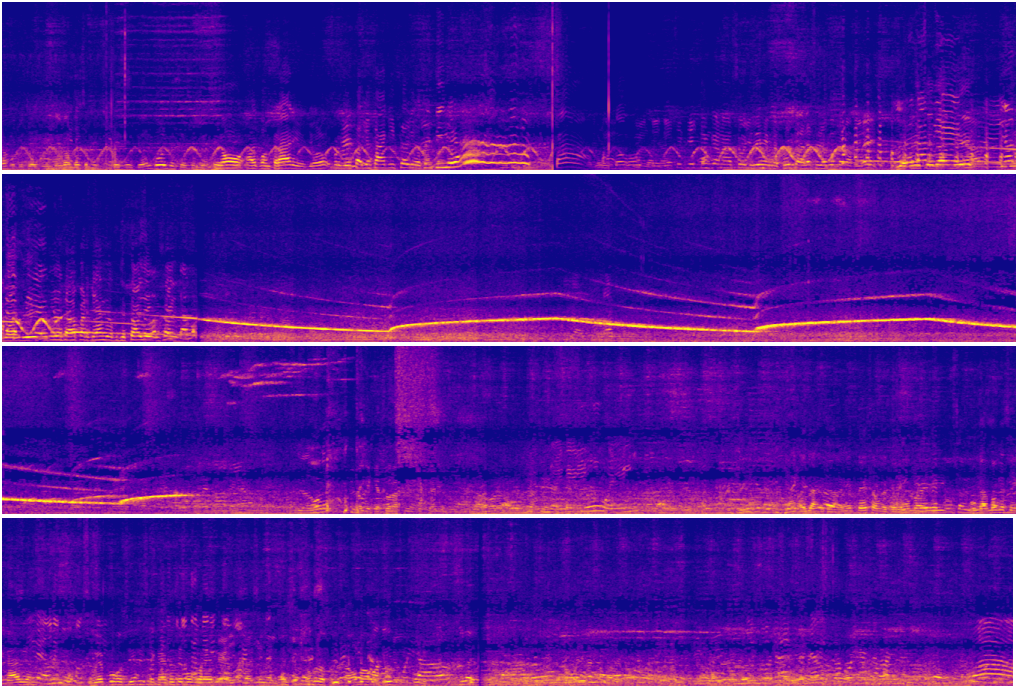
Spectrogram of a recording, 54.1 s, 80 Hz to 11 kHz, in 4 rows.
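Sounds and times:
voices: 0.0 - 54.0
siren yelping: 0.8 - 29.9.

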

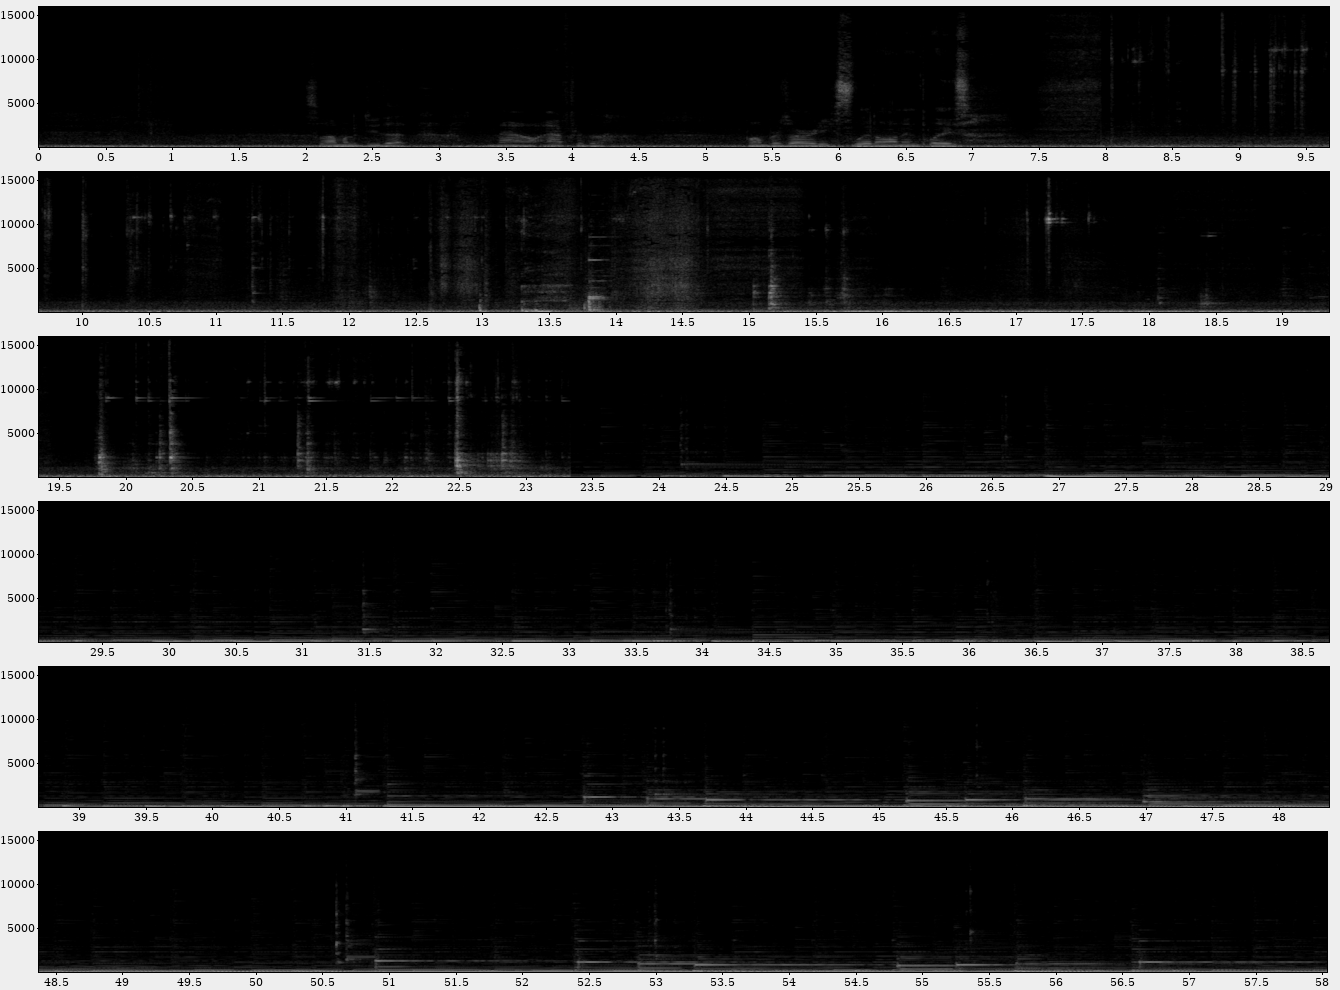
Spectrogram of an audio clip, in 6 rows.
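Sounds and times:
metal clinks and knocks: 8.0 - 23.4
acoustic guitar music: 10.1 - 21.4, 23.2 - 58.0.

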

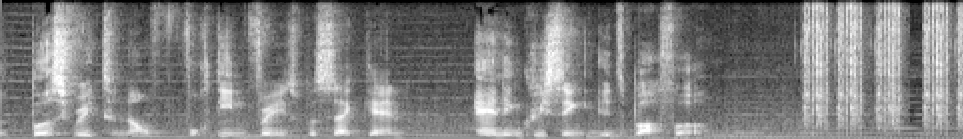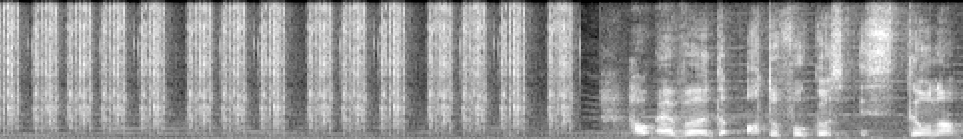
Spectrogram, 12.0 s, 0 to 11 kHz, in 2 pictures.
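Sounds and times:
camera shutter burst: 5.0 - 9.6.

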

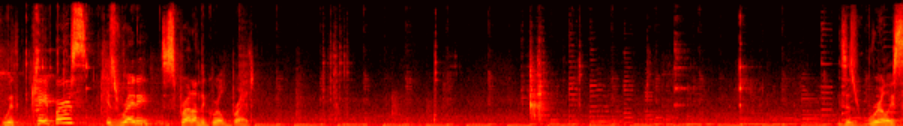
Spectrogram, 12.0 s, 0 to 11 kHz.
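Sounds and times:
utensils clinking on dishes: 0.0 - 1.9, 7.0 - 7.8.

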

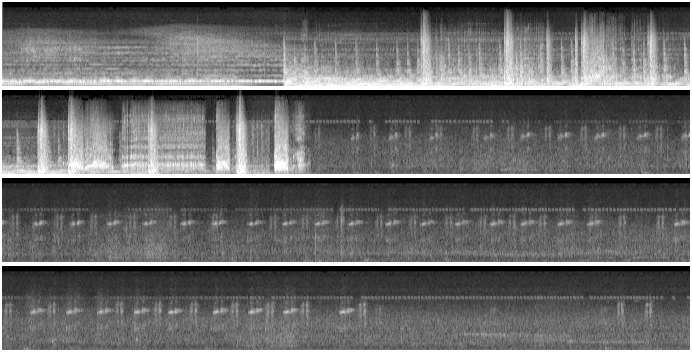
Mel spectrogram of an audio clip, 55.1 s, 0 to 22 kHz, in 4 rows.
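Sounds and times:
frogs chirping: 0.0 - 55.0
insect trill: 0.0 - 55.0.

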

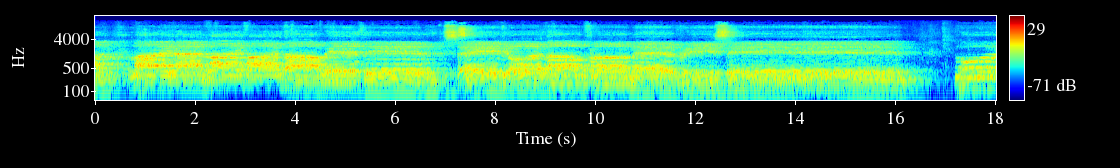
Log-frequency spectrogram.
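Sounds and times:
male quartet singing in harmony: 0.0 - 18.0.

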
